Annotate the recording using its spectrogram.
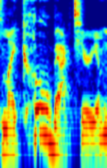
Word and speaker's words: mycobacterium: Like last week, I went on a whole rant about microbacterium and realized the next day when Michael Wentworth brought it to my attention that I've been saying it wrong, that it's mycobacterium, not microbacterium.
